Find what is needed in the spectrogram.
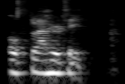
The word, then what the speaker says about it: O'Flaherty: Oh, Flaherty.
